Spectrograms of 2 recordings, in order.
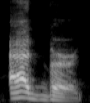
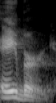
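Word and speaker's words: Åberg: Ludwig Adberg. Close? Yeah, Ludwig Aberg. Aberg. Okay.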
